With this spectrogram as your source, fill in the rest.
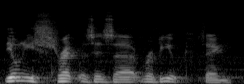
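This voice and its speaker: A man's voice: medium pitch, expressive, moderate pace, dark tone, a little hiss or hum. A man streaming a video game, casually thinking aloud with fillers. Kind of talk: live game commentary.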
